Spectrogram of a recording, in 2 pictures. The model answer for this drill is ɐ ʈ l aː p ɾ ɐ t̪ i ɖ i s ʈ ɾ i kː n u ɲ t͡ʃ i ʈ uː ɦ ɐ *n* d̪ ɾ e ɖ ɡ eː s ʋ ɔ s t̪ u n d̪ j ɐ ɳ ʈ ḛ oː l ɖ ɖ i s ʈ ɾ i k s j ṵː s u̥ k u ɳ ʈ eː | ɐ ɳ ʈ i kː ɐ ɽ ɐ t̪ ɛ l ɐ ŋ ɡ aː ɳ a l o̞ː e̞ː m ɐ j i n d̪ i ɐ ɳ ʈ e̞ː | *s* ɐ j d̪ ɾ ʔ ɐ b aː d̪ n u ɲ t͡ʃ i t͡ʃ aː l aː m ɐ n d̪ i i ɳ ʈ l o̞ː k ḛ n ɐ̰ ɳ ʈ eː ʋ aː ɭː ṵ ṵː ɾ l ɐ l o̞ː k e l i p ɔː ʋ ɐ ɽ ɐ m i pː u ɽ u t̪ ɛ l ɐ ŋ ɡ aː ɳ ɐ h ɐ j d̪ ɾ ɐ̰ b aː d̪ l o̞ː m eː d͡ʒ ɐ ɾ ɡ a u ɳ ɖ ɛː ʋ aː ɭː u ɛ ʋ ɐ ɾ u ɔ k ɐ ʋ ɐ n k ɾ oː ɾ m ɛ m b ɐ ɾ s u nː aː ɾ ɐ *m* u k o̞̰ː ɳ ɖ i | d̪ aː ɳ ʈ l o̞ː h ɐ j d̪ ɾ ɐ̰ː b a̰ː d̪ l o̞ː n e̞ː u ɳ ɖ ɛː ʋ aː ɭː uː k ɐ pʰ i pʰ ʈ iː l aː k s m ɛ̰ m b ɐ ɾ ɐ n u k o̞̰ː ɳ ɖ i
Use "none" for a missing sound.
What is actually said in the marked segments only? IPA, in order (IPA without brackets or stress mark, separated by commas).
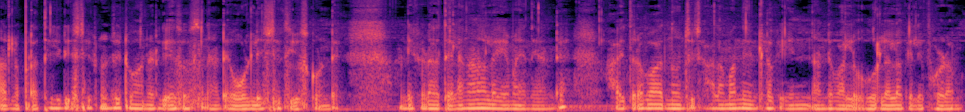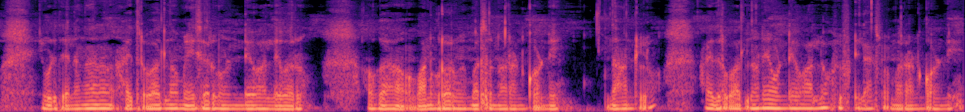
n, h, n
